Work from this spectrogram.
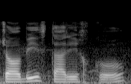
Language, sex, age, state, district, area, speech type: Urdu, male, 18-30, Delhi, South Delhi, urban, spontaneous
